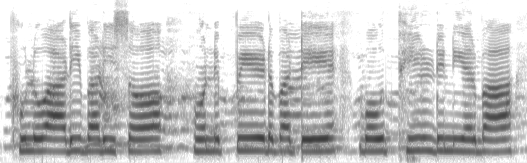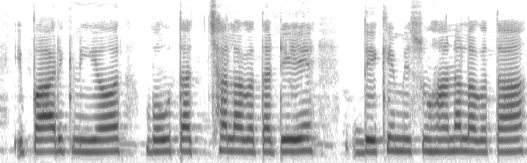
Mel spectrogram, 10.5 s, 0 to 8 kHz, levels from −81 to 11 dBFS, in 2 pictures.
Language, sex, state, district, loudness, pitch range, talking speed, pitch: Bhojpuri, female, Uttar Pradesh, Ghazipur, -20 LUFS, 220-230 Hz, 110 wpm, 225 Hz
